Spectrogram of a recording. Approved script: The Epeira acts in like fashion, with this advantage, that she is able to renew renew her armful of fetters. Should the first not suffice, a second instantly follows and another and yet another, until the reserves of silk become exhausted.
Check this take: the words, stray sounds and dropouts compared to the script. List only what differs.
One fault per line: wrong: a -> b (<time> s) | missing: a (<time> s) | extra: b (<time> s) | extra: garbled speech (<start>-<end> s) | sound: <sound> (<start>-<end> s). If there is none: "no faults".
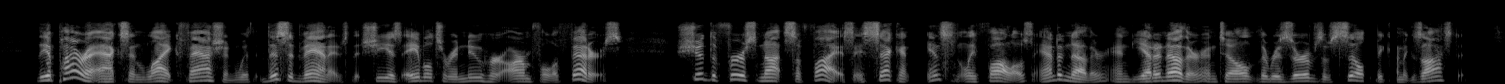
missing: renew (4.8 s)
sound: dropout (13.9-14.0 s)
